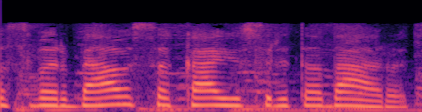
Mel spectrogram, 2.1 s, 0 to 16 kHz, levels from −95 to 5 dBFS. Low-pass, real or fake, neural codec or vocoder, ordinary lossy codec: 7.2 kHz; real; none; MP3, 48 kbps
